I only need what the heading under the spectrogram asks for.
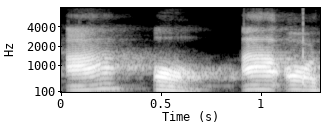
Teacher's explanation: Quyi keng esa a o deganimizda jag' pastga tushadi. Shuning uchun quyi keng deyiladi.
